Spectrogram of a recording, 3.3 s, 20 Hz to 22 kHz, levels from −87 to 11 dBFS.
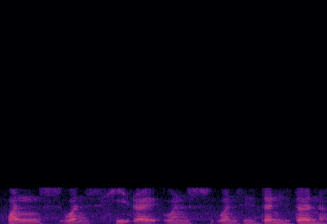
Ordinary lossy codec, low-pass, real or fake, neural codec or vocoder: none; 3.6 kHz; real; none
